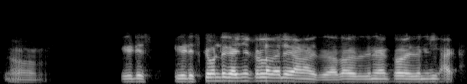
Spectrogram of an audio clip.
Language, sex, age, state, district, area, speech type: Malayalam, male, 45-60, Kerala, Kottayam, rural, conversation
